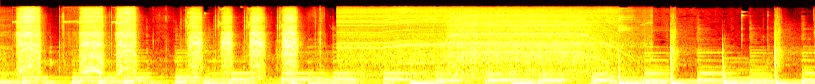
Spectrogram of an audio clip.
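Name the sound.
power drill drilling a hole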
